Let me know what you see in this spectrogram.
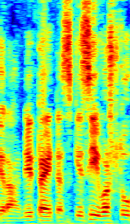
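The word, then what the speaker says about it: detritus: तो ठीक है, हाँ, डिट्राइटस हो जाएगा, डिट्राइटस। प्रोनाउंसिएशन थोड़ा सा इसका ध्यान देना, डिट्राइटस, ठीक है, डिट्राइटस।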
